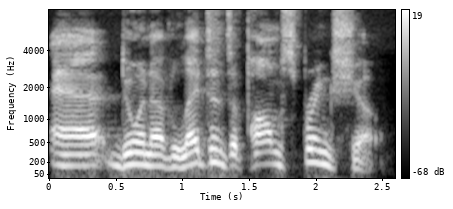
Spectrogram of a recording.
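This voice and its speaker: A mature man talks casually as a guest on a show. His voice sits a little higher than most men's, in an easy conversational style. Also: unhurried, darkish tone. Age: middle-aged or older. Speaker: guest, celebrity impersonator. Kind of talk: casual chat.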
